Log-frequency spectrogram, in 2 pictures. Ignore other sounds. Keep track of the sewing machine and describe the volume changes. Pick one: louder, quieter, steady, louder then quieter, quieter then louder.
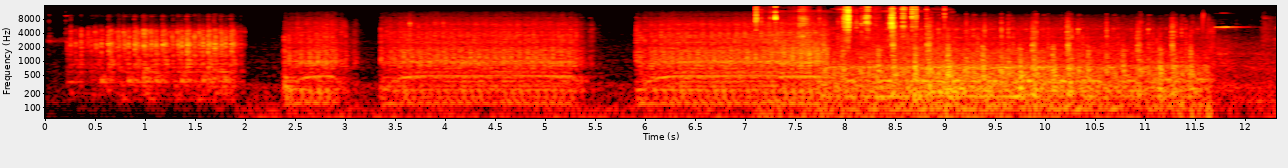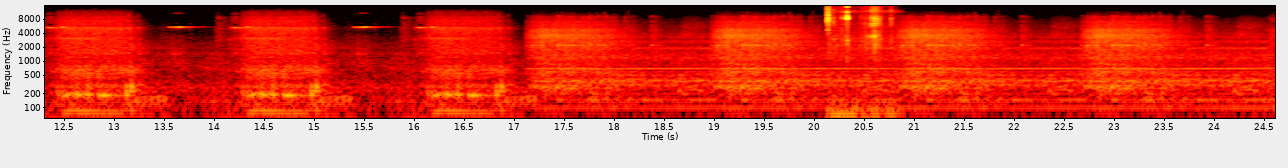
louder then quieter.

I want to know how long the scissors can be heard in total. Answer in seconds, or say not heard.
2 s.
